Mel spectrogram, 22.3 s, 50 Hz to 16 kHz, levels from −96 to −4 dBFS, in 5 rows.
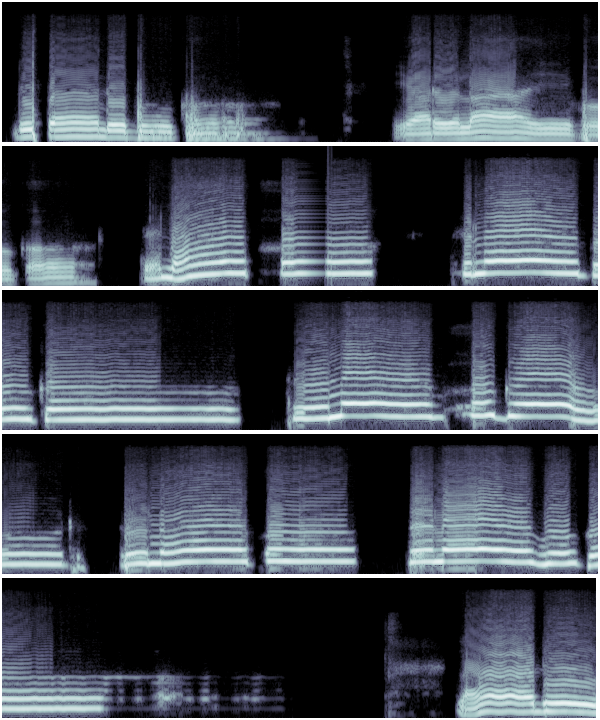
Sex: male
